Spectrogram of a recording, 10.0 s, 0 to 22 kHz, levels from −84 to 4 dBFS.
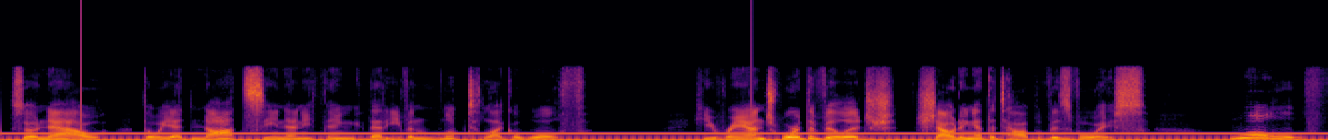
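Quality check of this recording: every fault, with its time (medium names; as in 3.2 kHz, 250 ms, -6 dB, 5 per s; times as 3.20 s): buzz 50 Hz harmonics 15 -23 dBFS
whine 1.1 kHz -24 dBFS
0.60 s: pop -2 dBFS
5.63 s: pop -4 dBFS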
